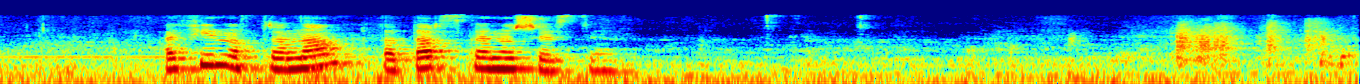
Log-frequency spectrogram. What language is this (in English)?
Russian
